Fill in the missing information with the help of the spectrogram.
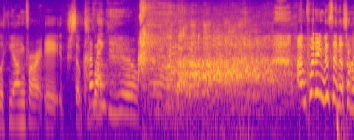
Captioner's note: everybody laughs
